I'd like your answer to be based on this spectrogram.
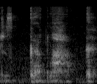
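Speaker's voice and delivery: whispered in a put-on character voice. Voicing a character who leans over to wish the other team luck: whispering in character. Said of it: "and whispers".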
